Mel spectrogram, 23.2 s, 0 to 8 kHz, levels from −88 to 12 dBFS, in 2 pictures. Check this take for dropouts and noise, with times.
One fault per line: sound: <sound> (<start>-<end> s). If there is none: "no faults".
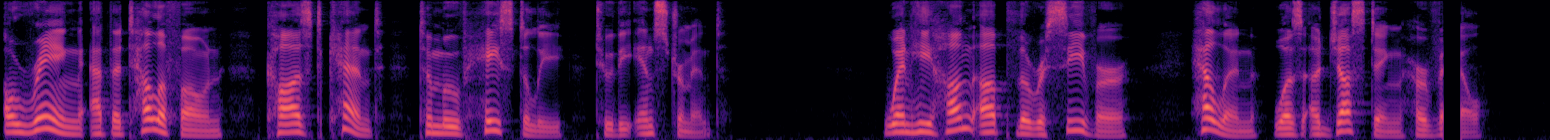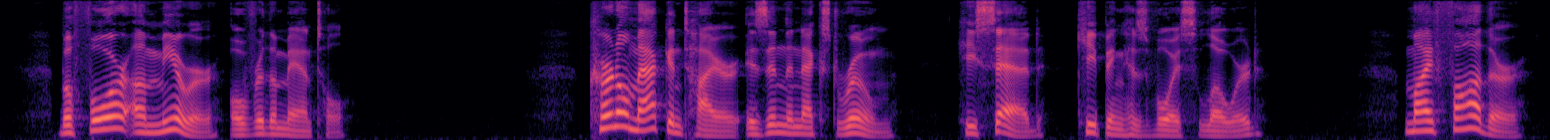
sound: dropout (10.8-11.0 s)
